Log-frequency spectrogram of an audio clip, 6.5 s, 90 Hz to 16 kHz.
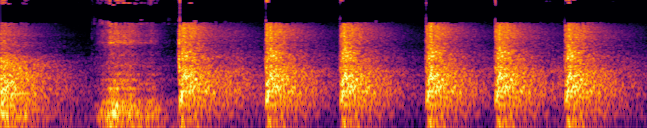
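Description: Gunshots fired in steady succession in an indoor shooting range, about seven shots roughly 0.8 seconds apart. Each shot rings on in the room and fades before the next.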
